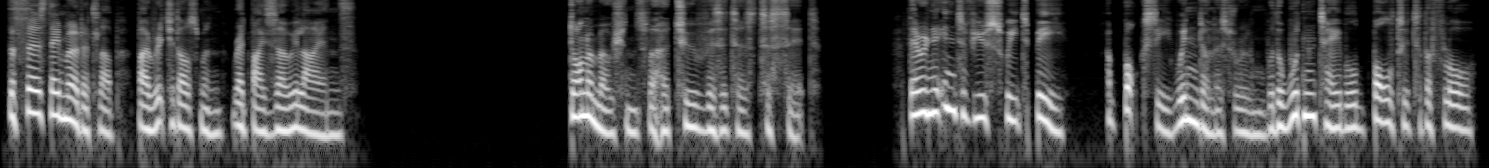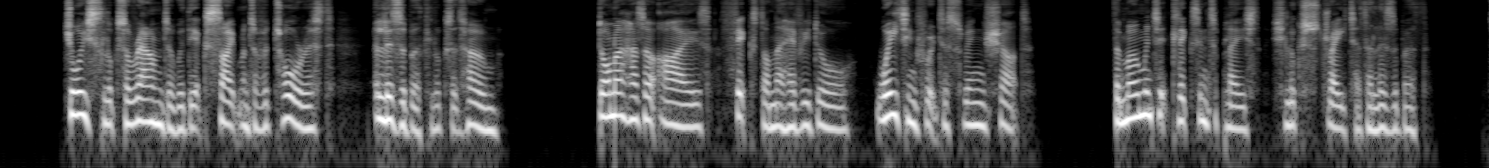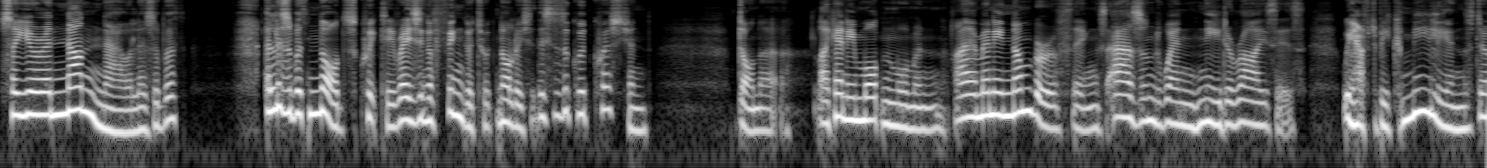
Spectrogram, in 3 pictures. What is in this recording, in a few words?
Bookread; ThursdayMurderClub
